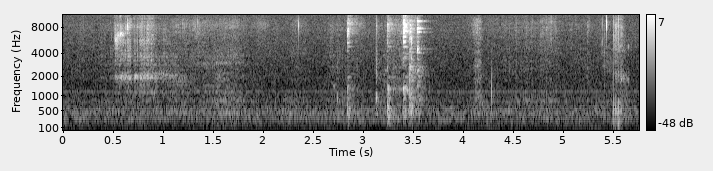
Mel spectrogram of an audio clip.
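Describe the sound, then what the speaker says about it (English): A kitchen knife works through a spaghetti squash to halve it, making scraping and clicking contacts with a cluster of sharp cracks and knocks partway through and another crack at the end. "Cutting the spaghetti squash in half is probably one of the most challenging aspects of this meal"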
